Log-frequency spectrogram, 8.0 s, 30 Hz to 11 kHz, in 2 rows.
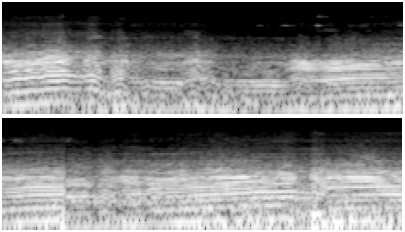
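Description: KTM RC 200's single-cylinder engine being ridden hard. Its note climbs and drops about four times as the throttle opens and the gears change, over steady low wind rumble.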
